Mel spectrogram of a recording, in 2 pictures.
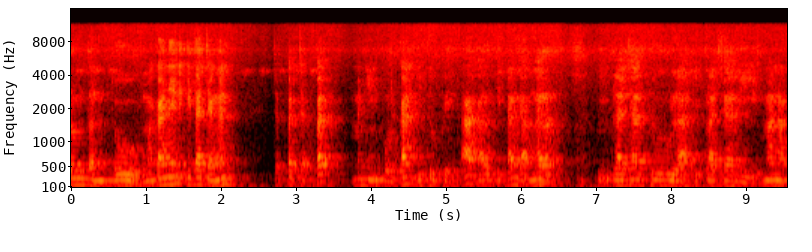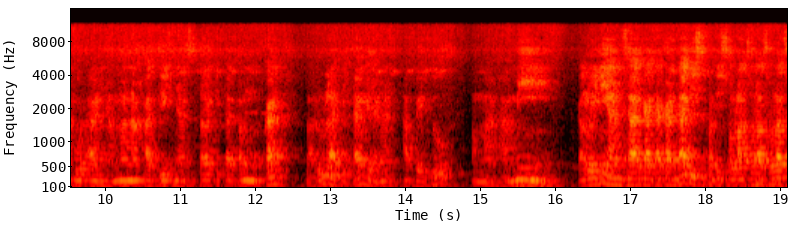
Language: Indonesian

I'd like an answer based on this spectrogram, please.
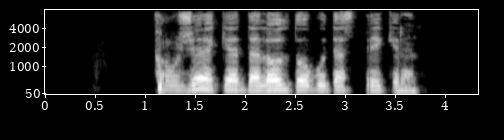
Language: Kurdish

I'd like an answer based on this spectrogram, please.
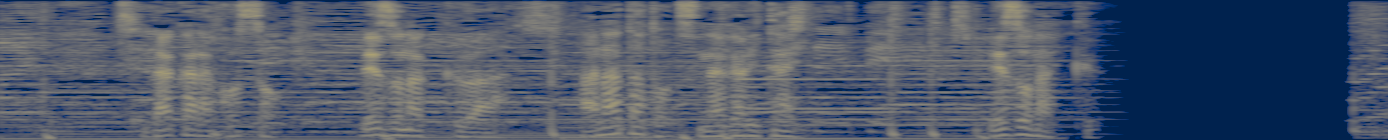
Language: Japanese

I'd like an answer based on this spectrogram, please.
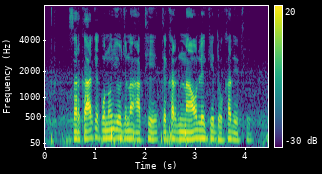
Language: Chhattisgarhi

